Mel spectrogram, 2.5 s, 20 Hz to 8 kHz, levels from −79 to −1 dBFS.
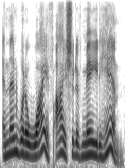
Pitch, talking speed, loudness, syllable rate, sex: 180 Hz, 240 wpm, -16 LUFS, 4.2 syllables/s, female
